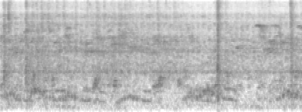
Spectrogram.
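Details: Kept Giribaz pigeons cooing, soft low hollow coos in short arching phrases repeated through the clip over a steady background hiss, with a couple of sharp clicks.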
